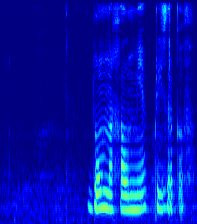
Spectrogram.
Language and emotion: Russian, neutral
